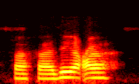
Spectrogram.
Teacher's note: Just with the ayn, can you try to pronounce it from your throat? So, fafadi'a.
